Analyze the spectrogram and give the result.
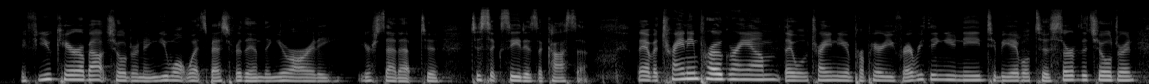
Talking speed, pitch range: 245 wpm, 170-205 Hz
